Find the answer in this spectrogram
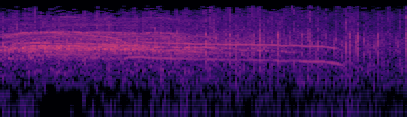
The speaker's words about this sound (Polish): Kochani, i tym samym rozpoczynamy naszą ogólnopolską pielgrzymkę podwórkowych kółek różańcowych dzieci do Matki Bożej Królowej Polski na Jasną Górę. Brawa dla Matki Bożej!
